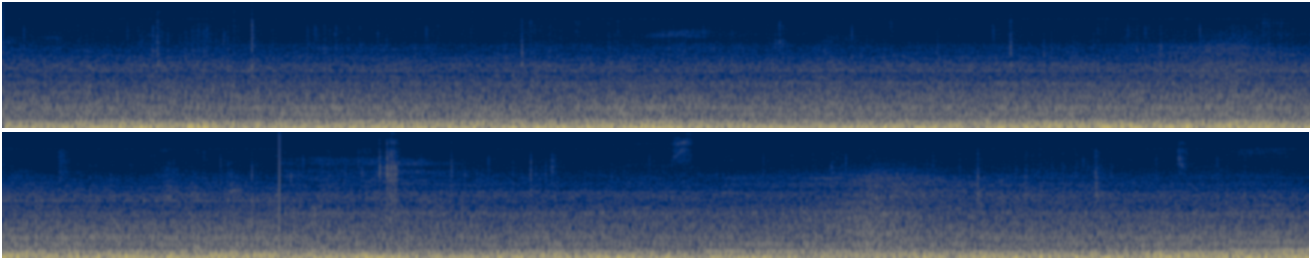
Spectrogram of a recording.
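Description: Tyres roll over the road with a steady low roar.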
